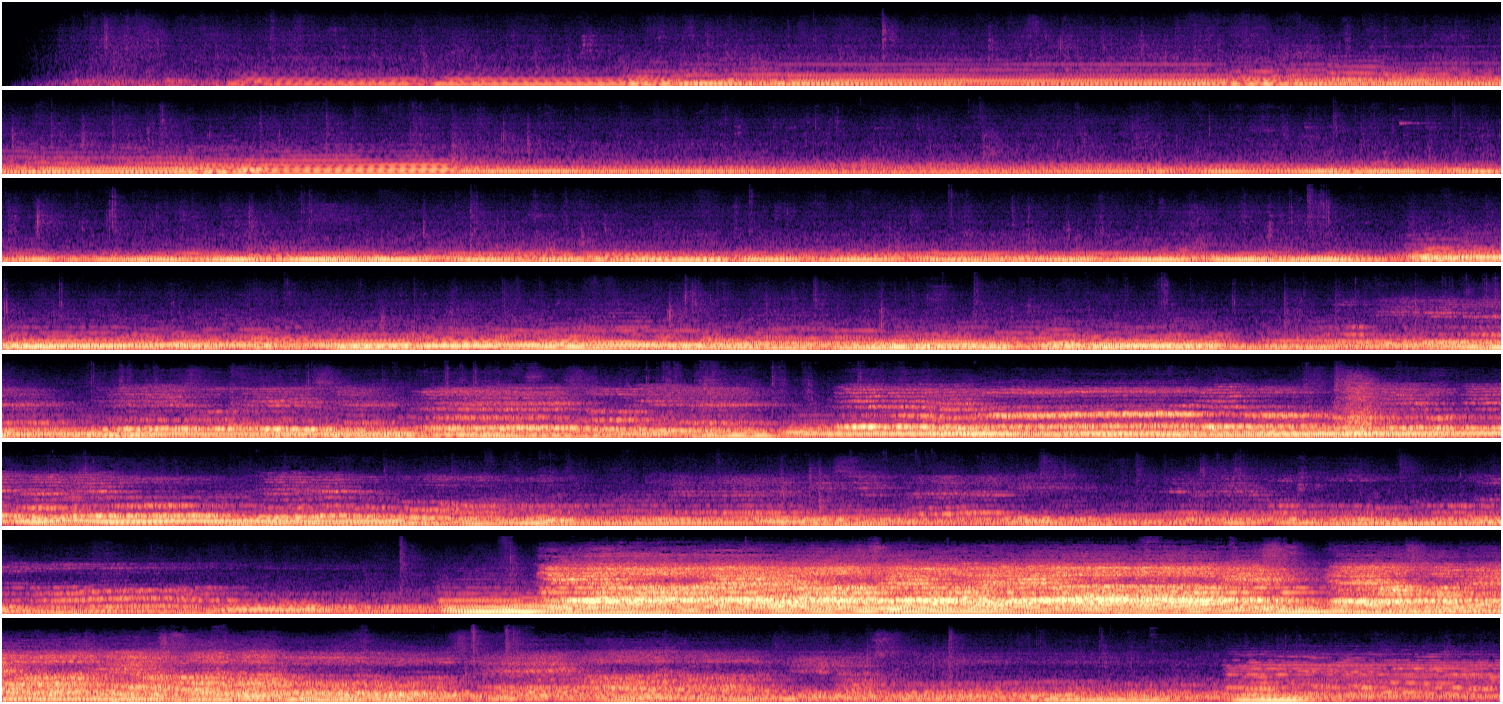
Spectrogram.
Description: THE CHORAL RESPONSE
